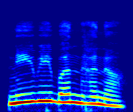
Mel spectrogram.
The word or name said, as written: ನೀವೀಬಂಧನ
